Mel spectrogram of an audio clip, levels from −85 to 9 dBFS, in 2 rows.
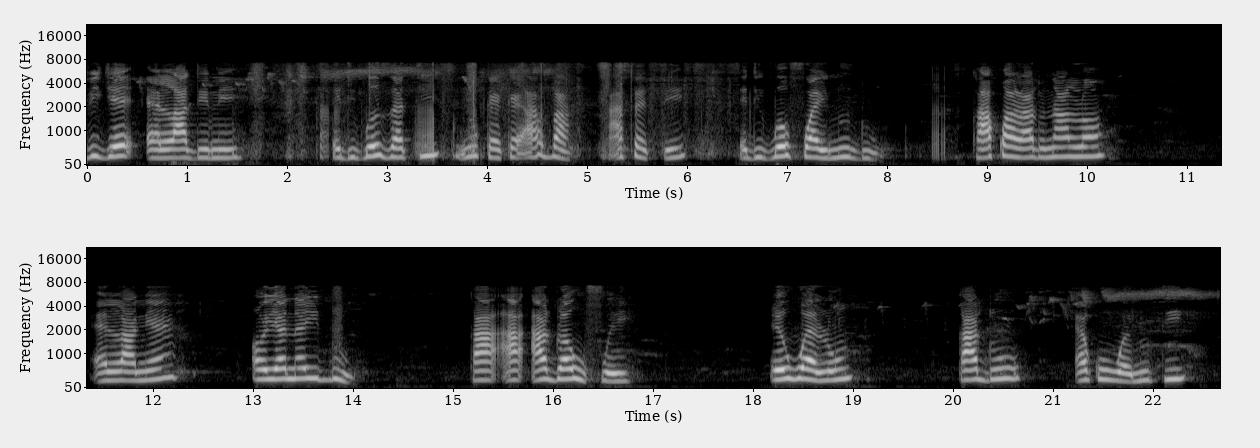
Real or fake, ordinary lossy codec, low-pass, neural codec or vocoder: real; Opus, 64 kbps; 7.2 kHz; none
